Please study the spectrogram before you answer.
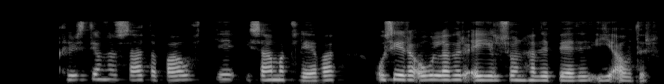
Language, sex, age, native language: Icelandic, female, 40-49, Icelandic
